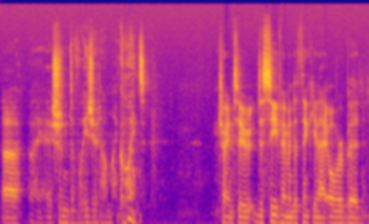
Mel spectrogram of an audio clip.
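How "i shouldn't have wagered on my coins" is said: mumbling, quieter and slower. Tabletop player in character, bluffing an opponent about a wager: mumbled under breath. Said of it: "I mumble something under my breath like".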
